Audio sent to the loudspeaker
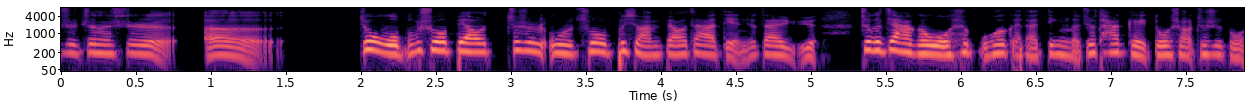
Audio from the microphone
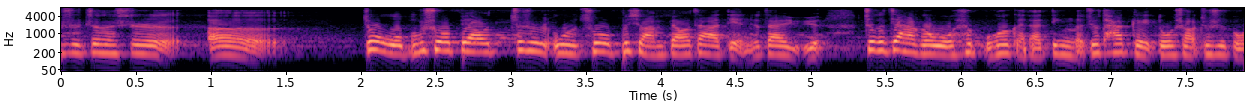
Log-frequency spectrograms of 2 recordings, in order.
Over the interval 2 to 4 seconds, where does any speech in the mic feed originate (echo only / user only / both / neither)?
echo only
